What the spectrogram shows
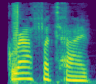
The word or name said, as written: graphotype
